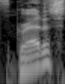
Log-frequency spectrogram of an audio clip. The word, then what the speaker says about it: gratis: They were asking, what exactly is it is it pronounced gratis? Gratis tag? Gratis. Yeah.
